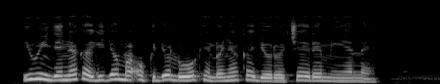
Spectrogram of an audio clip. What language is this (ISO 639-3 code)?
luo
